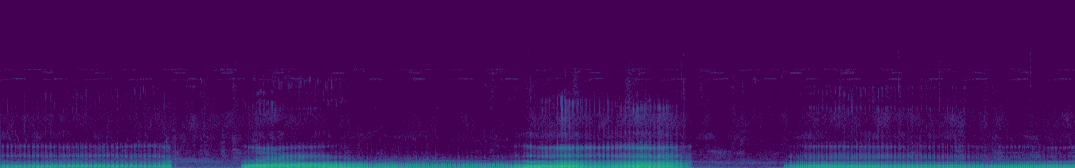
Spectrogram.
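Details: Ocelot giving a long, low, rough rumbling growl, sustained in stretches of several seconds and broken by two brief pauses.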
